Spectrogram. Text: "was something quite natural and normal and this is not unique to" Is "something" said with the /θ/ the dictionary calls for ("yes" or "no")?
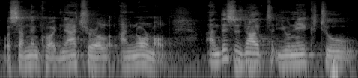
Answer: yes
